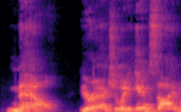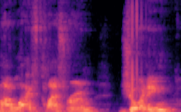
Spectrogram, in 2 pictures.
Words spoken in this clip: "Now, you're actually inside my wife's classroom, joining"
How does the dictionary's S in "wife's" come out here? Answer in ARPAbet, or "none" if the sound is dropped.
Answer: none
